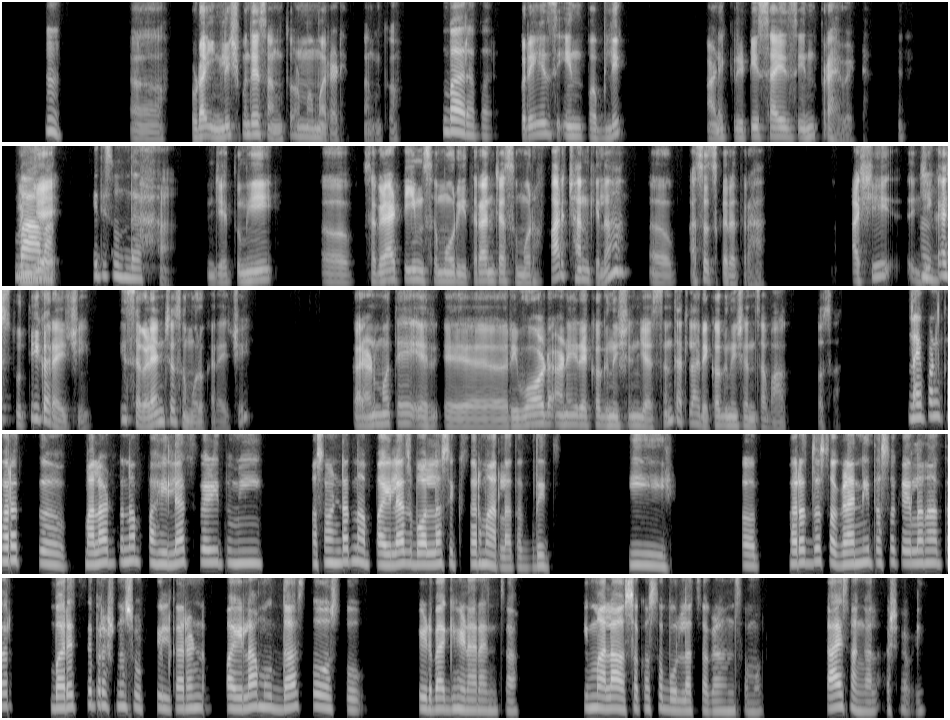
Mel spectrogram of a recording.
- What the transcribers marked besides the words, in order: in English: "प्रेज इन पब्लिक"; in English: "क्रिटिसाइज इन प्रायव्हेट"; other noise; in English: "टीमसमोर"; in English: "रिकॉग्निशन"; in English: "रिकॉग्निशनचा"; tapping; in English: "फीडबॅक"
- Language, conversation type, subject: Marathi, podcast, फीडबॅक देताना तुमची मांडणी कशी असते?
